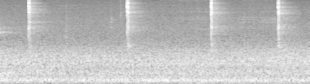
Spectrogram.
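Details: Bicycle wheel being trued, cable-tie gauge on the chain stay: light sharp tick about once a second, one per wheel turn, as a rim high spot brushes the gauge.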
